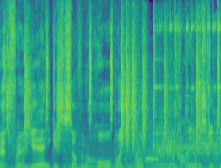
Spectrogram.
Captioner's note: beep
